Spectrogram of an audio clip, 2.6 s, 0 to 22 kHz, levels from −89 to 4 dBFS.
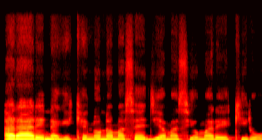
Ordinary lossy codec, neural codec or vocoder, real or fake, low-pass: none; autoencoder, 48 kHz, 128 numbers a frame, DAC-VAE, trained on Japanese speech; fake; 19.8 kHz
